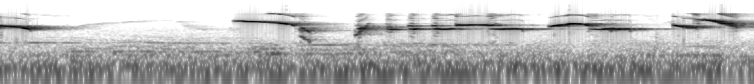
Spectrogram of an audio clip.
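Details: Energetic oriental magpie-robin song meant to coax other magpie-robins into singing: a lone downslurred whistle, a pause, then continuous sweet whistled notes, long level tones and clicks running to the end.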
